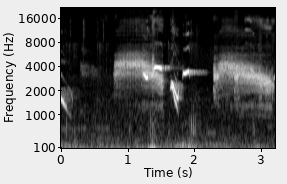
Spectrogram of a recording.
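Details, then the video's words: Female common iora calling to a male, as a lure: two long harsh buzzy rasps with a few short slurred chips between them. "Kicau cipoh betina memanggil jantan"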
